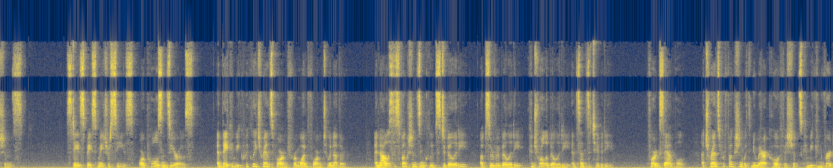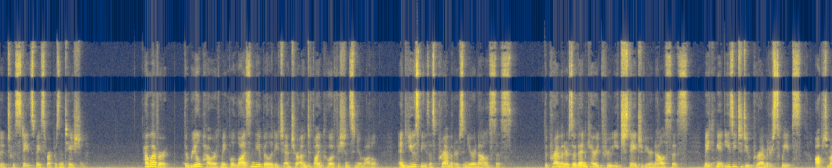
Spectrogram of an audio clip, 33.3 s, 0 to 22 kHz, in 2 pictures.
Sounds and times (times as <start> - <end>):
Speech: 0.0 - 0.6, 1.3 - 12.3, 13.0 - 18.5, 19.5 - 27.0, 27.6 - 33.3.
